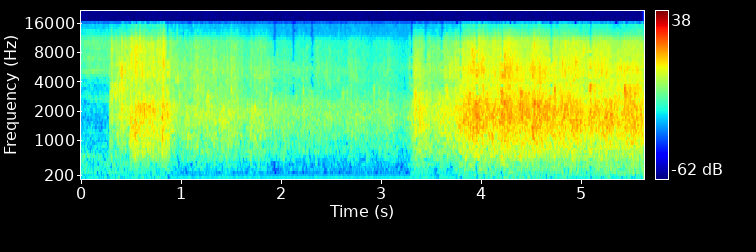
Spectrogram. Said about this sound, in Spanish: Y os pido un fuerte aplauso para él.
